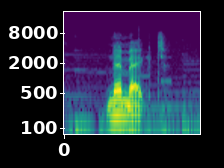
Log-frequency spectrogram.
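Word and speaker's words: Nemegt: You know, actually, let's see if there's a pronunciation online real quick. Nemeck. Okay, so I was right. Nemeg.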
